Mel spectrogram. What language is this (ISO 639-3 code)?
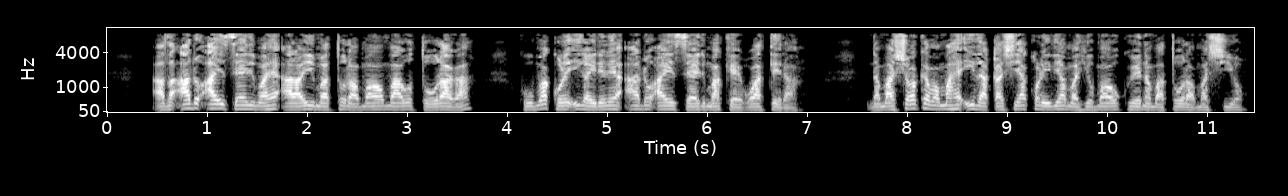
kik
